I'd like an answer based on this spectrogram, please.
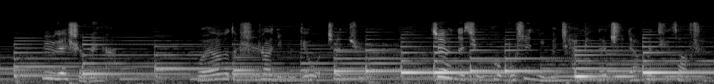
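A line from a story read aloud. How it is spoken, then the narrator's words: Raised voice. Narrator (Chinese): 我把声音提高了好几度，说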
